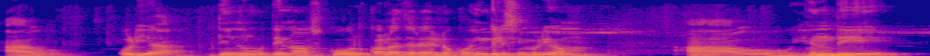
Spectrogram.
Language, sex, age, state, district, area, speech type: Odia, male, 45-60, Odisha, Ganjam, urban, spontaneous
